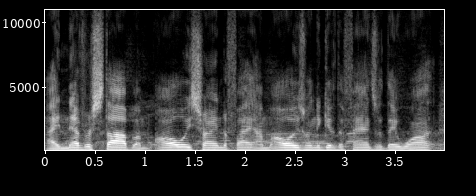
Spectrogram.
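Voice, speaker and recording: A man's voice: mid-range voice, fairly even intonation, a little fast. A young adult man from Greece, an MMA fighter giving a pre-fight interview in an earnest, rambling way, repeating words as he goes.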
